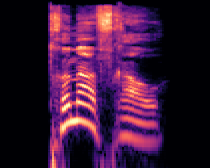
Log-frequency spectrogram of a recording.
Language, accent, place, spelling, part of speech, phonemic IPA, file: German, Germany, Berlin, Trümmerfrau, noun, /ˈtʁʏmɐˌfʁaʊ̯/, De-Trümmerfrau.ogg
- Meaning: woman who helped to rebuild German and Austrian cities after World War II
